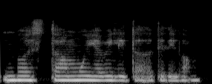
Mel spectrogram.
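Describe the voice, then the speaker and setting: Woman student, gravelly, flat delivery, dull lo-fi line, video call. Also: medium pitch, brisk. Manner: answers briefly and politely.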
